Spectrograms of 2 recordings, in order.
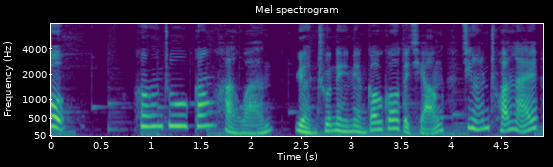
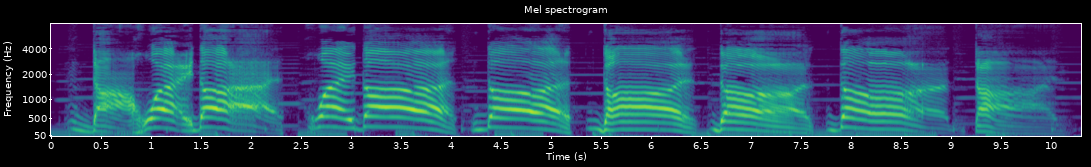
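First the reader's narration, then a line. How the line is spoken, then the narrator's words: Echoing repetition. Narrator (Chinese): 那面大墙把哼哼猪的声音重复了好多遍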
